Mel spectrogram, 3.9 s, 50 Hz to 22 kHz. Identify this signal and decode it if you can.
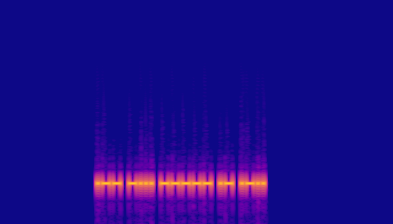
Morse code, heard as a keyed tone, about 46 wpm, 700 Hz. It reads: WB0AL
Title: USA Call Signs - 5 Characters - 45wpm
